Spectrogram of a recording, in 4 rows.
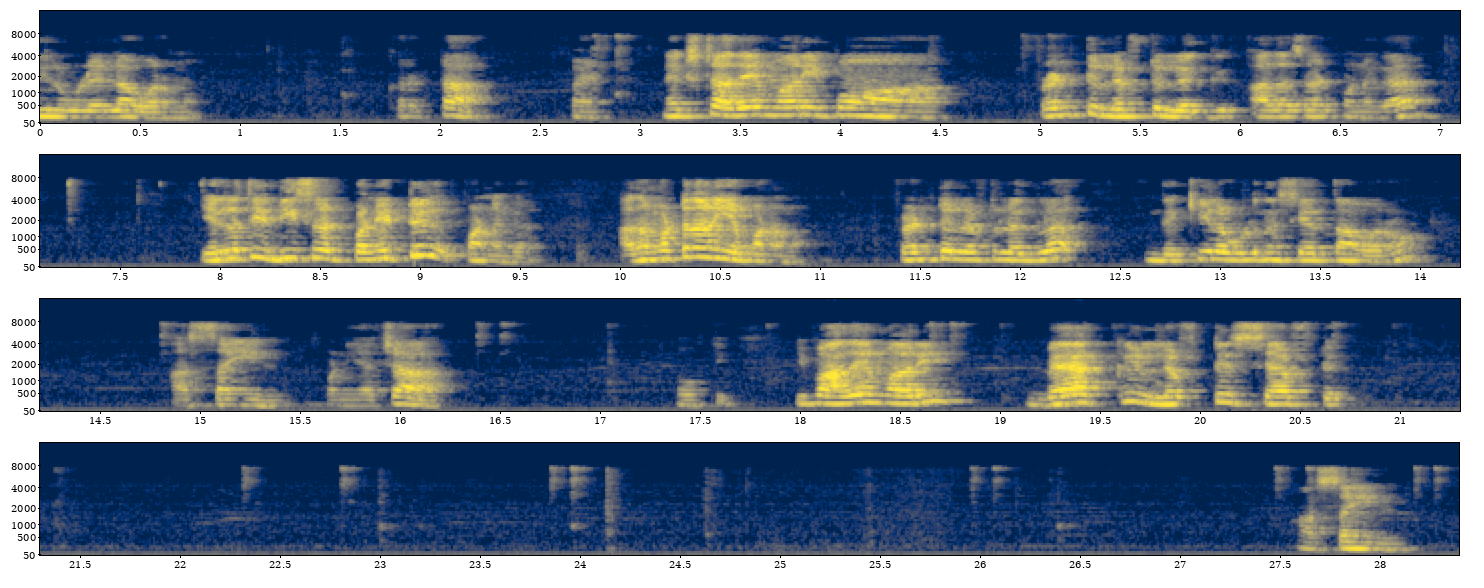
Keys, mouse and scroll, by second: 0.2-1.2 scroll up 2, 1.2-2.4 scroll up 3, 2.4-3.1 scroll down 2, 3.1 click, 3.3-4.3 scroll down 2, 5.1 click, 6.1 l, 7.8 alt+a, 8.6 ctrl+s, 9.3 l, 14.9-17.2 drag, 17.2-18.8 middle drag, 18.8 click, 19.3-20.3 middle drag, 20.3-20.8 scroll up 2, 20.8 click, 21.2-22.5 middle drag, 22.5 click, 23.4-24.2 scroll up 2, 24.2 click, 25.1 l, 26.3 click, 26.6-27.6 scroll down 1, 27.6 click.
